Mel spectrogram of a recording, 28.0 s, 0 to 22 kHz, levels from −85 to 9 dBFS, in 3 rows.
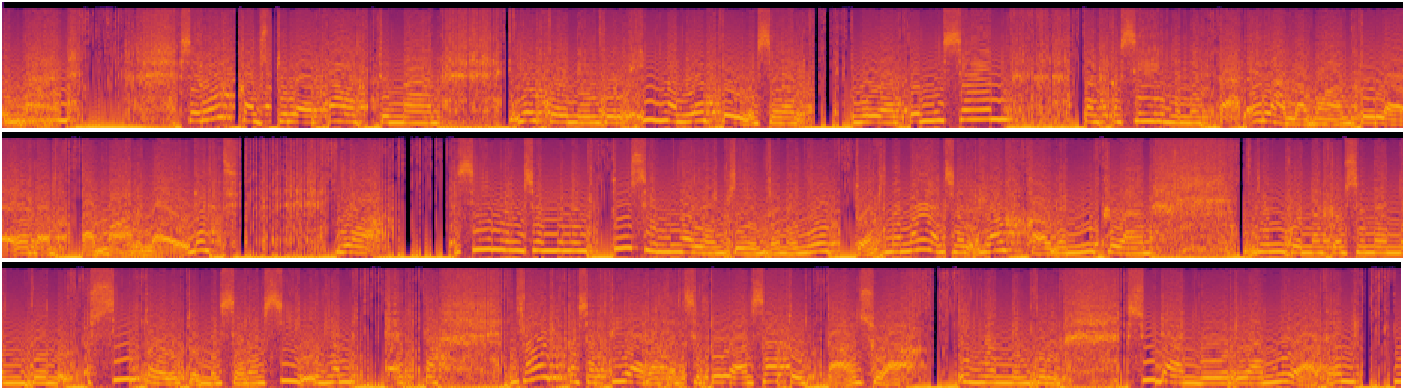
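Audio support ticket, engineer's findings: Harsh distortion throughout, quiet speech as loud as the rest. Likely signed and unsigned mixed up in 16-bit decode. Waveform full of large jumps at zero crossings; broadband smear on spectrogram.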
